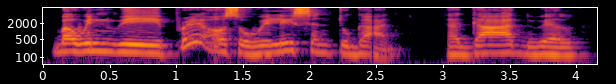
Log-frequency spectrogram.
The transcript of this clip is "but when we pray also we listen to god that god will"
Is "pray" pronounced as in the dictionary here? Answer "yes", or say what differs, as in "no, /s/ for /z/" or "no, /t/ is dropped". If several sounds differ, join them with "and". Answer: yes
